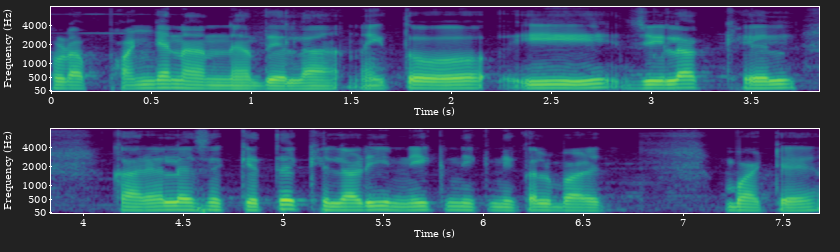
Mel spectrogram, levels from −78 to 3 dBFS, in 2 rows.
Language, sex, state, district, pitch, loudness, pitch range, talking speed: Bhojpuri, male, Uttar Pradesh, Deoria, 120 Hz, -18 LUFS, 115-130 Hz, 150 wpm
